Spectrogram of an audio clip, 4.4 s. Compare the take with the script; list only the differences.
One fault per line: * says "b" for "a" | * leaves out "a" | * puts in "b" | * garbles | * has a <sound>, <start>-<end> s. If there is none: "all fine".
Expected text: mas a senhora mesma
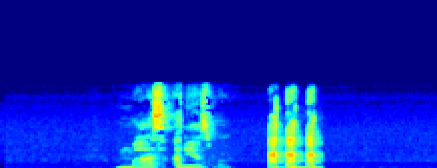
* leaves out "senhora"
* has a laugh, 2.7-3.2 s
